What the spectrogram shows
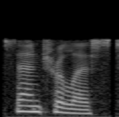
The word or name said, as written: centralist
